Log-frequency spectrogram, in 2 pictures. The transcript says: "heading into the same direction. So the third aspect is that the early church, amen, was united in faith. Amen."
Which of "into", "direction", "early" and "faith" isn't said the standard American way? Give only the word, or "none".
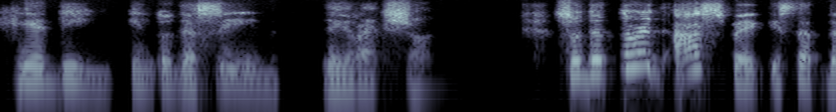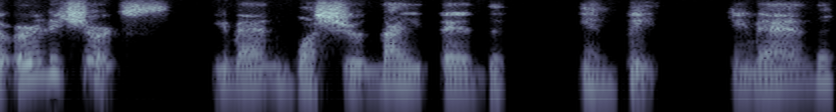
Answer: faith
